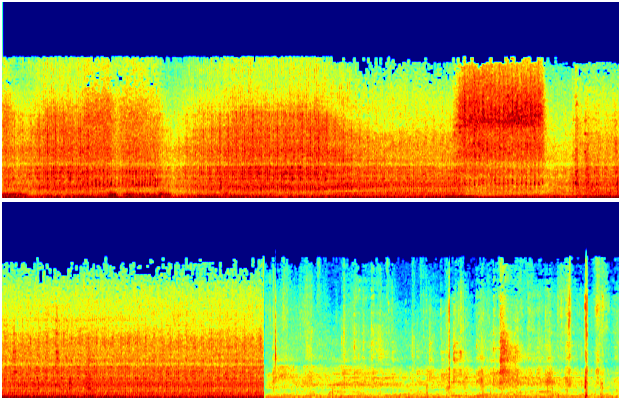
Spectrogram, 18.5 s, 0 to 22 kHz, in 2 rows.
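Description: Dump truck engine running under load and revving as it pulls a stuck backhoe up a bank on a tow line, its pitch rising and falling. It cuts off abruptly about 13 seconds in, leaving a much quieter background.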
